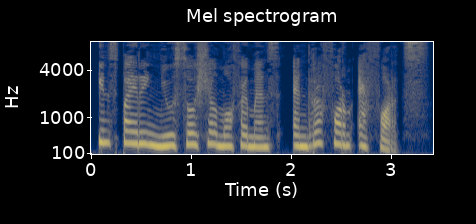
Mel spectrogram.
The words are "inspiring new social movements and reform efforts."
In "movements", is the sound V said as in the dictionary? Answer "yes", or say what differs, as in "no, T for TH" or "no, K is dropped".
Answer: no, F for V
